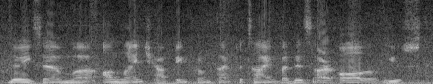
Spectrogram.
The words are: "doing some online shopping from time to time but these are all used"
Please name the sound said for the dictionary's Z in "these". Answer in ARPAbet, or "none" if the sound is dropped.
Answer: S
